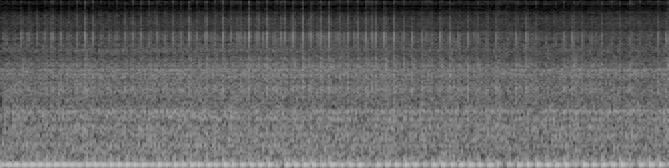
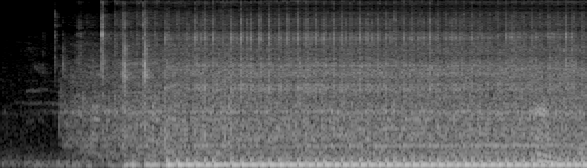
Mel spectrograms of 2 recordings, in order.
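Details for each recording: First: Honda Beat ESP fuel-injected scooter, idle air screw opened about two-thirds turn then a further quarter turn to raise rpm: fast, steady idle with even chugging, too quick for idle, from excess air entering the combustion chamber. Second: Honda Beat eSP fuel-injected scooter, after ignition coil replacement: brief crank, catches within a second and settles into a steady, even putter about four beats a second; clean, healthy normal start and idle.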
